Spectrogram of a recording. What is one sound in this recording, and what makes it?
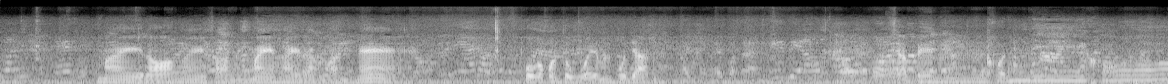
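A young man talks with animation, close by.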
